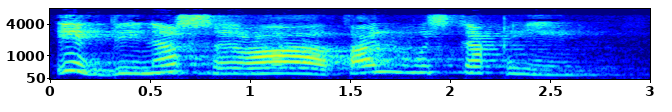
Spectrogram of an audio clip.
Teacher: ولو حال ألف، ولو أنه يعني جاء الألف بعد الراء وبعده حرف استعلاء فيمنع ترقيق الراء، مثلا الصراط، اهدنا الصراط المستقيم، فلا ترقق الراء لأجل الصاد بعدها ولو حال ألف، يعني ولو أنها فيها حاجز الألف بين الراء وبين الصاد، بين حرف الاستعلاء كذلك.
